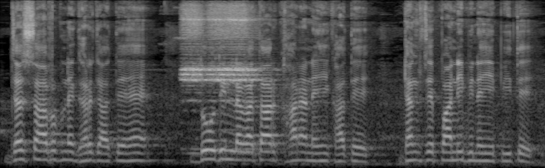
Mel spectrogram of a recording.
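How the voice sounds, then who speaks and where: A man's voice: on the high side, slight background noise. A man narrating a moral story with earnest, emphatic repetition.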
